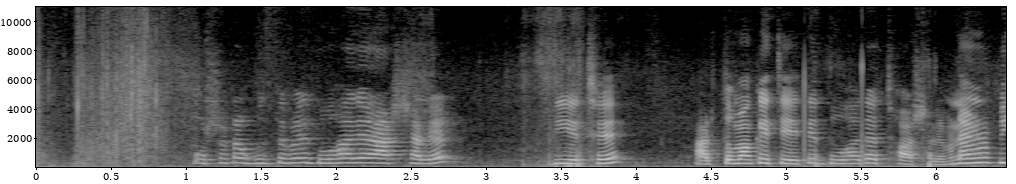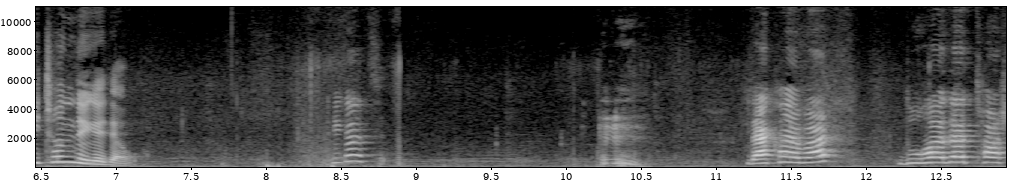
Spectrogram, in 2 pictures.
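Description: A woman talks calmly and clearly, close by.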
